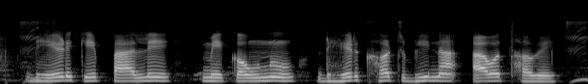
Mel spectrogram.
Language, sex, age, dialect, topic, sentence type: Bhojpuri, male, 25-30, Western, agriculture, statement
